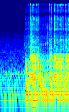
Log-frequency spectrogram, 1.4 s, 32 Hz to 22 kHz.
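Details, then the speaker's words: Honda Express 2 scooter, 60cc big bore, after tuning, restarted after sitting a couple of hours: single kick catches and settles straight into a steady even idle; easy first-kick start, a massive improvement. "Oh, yeah, first kick? Are you kidding me? That's a massive improvement."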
